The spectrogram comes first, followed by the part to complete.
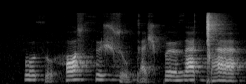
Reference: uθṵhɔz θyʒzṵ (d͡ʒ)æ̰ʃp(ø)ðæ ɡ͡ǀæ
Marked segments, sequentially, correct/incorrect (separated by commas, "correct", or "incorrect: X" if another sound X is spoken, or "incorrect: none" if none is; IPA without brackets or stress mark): incorrect: ɡ, correct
